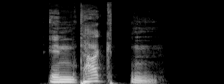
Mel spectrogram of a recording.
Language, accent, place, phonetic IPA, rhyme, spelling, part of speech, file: German, Germany, Berlin, [ɪnˈtaktn̩], -aktn̩, intakten, adjective, De-intakten.ogg
- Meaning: inflection of intakt: 1. strong genitive masculine/neuter singular 2. weak/mixed genitive/dative all-gender singular 3. strong/weak/mixed accusative masculine singular 4. strong dative plural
